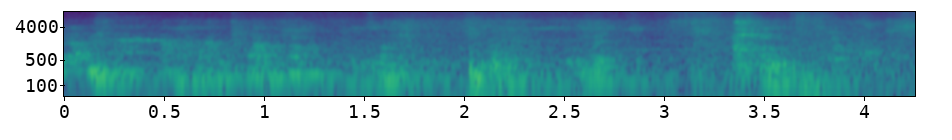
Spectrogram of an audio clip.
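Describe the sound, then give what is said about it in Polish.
A person imitates a goat's bleat, producing a few quavering, nasal bursts in quick succession, fairly loud, with no other talking. “A ten, no, to, ten to już nawet trudno wyczuć, bo meczy, okej?”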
